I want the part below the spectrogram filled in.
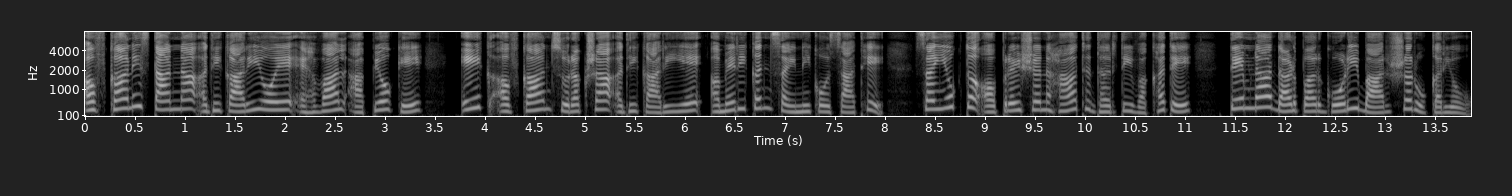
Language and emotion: Gujarati, neutral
